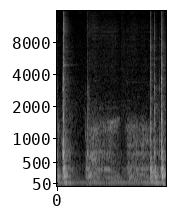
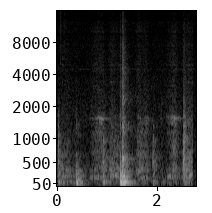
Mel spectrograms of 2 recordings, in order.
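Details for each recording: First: Pull-down kitchen faucet after moving the hose weight away from the drain pipe: soft, even sliding rustle of the hose with light clicks, smooth movement with no heavy clunking. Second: Pull-down kitchen faucet in a single sink, with garbage disposal and RO tank under it. Dull irregular clunks as the hose moves and its counterweight hits the drain pipe, causing the hose to stick and not retract; the fix is zip ties.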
